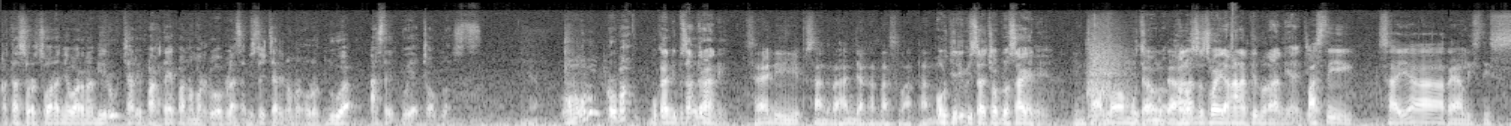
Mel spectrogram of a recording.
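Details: Adult men in conversation; ordinary conversational speech.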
